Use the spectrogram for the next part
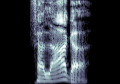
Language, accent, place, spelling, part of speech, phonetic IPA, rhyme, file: German, Germany, Berlin, verlager, verb, [fɛɐ̯ˈlaːɡɐ], -aːɡɐ, De-verlager.ogg
- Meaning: inflection of verlagern: 1. first-person singular present 2. singular imperative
